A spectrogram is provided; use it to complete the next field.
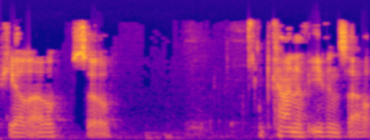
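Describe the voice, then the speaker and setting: Someone with a non-native accent speaks at a moderate pace. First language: not English. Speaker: professional poker player. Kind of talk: live-stream commentary and Q&A. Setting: live stream while playing online.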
